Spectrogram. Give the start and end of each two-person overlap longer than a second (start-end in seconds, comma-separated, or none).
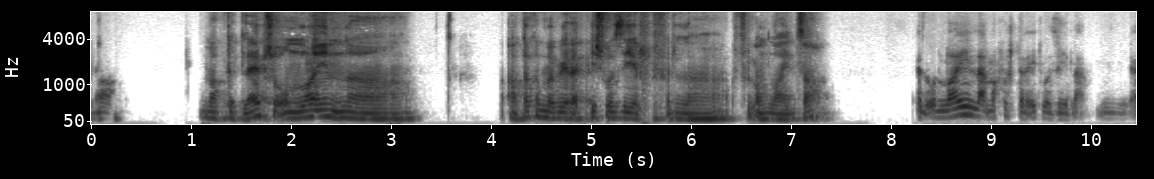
none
